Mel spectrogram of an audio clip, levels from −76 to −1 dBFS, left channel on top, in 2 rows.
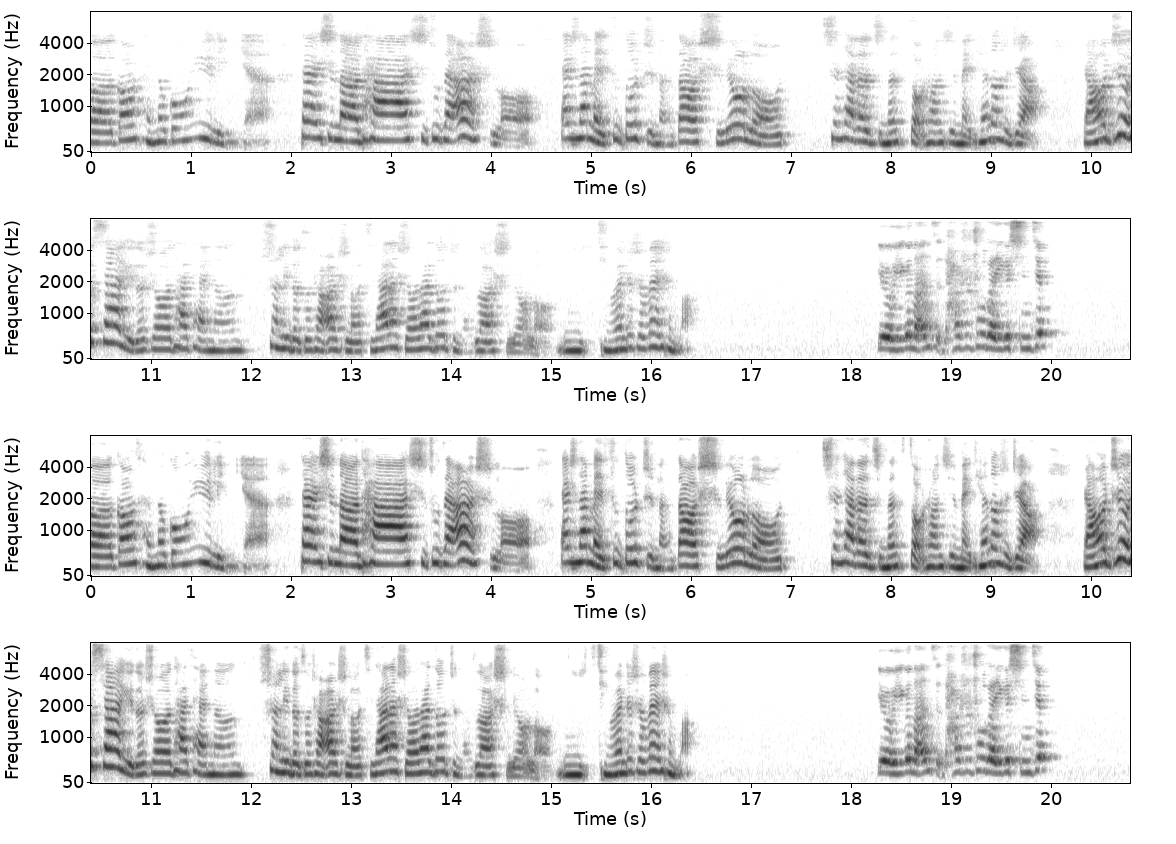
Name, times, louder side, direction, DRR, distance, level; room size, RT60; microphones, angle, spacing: voice 1, 0.0-1.8 2.1-4.4 4.7-7.0 7.3-16.4, right 6 dB, 50° right, 0.3 m, -25 dB
voice 2, 18.3-19.9, right 1 dB, 15° right, 1.7 m, -27 dB
7.6 x 6.8 x 3.7 m
head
